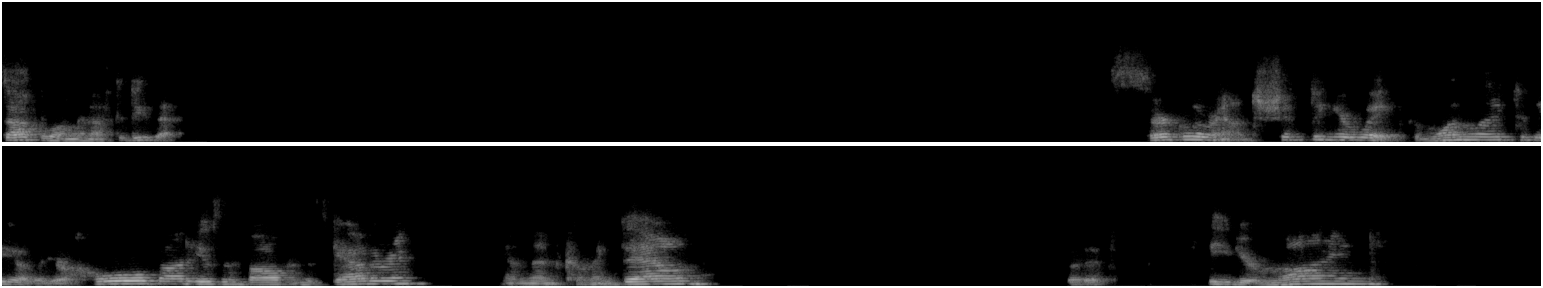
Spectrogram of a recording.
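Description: An elderly woman speaks calmly and clearly into a close microphone.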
